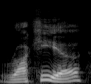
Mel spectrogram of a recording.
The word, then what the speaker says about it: rakia: The Hebrew word is rakia, pronounced rakia.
